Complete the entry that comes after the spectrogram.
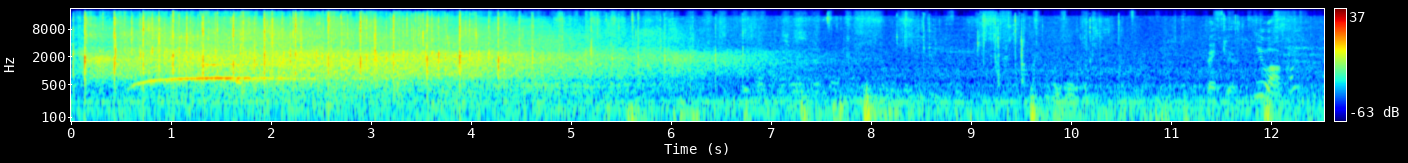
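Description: Applause from an audience at a Women's History Month closing ceremony swells quickly, holds as a dense clapping roar, then thins into scattered claps and fades over several seconds.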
